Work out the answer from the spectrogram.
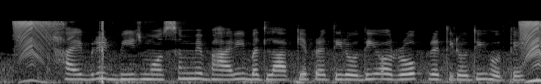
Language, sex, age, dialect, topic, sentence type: Hindi, female, 25-30, Hindustani Malvi Khadi Boli, agriculture, statement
